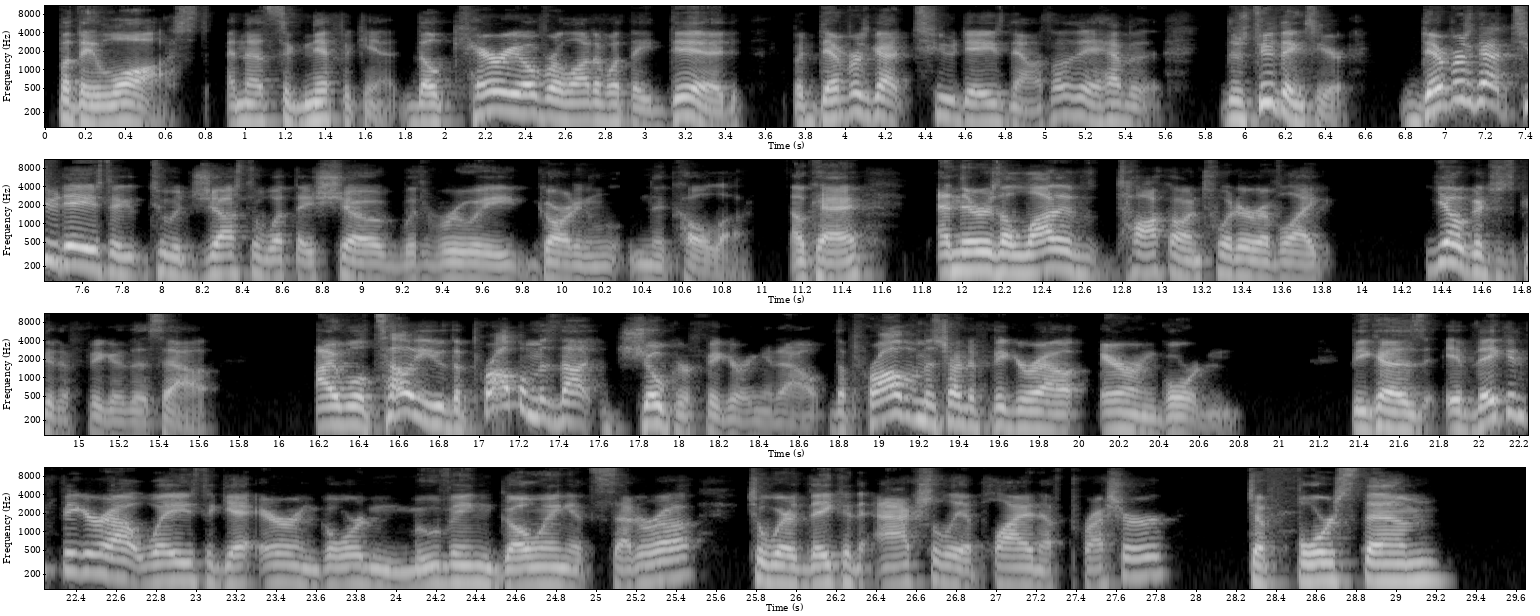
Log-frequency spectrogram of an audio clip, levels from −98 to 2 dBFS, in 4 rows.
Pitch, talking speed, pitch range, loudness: 140 Hz, 225 wpm, 125-165 Hz, -26 LUFS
